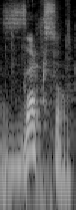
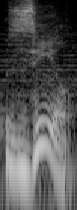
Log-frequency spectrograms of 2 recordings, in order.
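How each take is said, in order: First: It is said the English dub way. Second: It is said the original Japanese way. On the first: "the dub it is pronounced as Zexal" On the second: "the original Japanese pronunciation"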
